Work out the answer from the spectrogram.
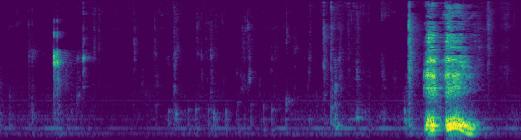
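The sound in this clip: Throat clearing, one rough, loud burst near the end, with a brief fainter throaty sound earlier and quiet rustling between.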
